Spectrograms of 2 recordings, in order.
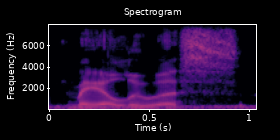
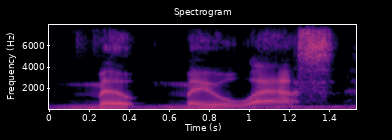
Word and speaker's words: Mayolas: Yeah, I'm never gonna pronounce your name right because my brain, when I see it, my brain wants to pronounce it Mayaluas, but it's Mayolas.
